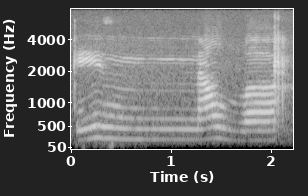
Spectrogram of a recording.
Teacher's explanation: Ingat nunnya bertasdid. Setiap nun bertasdid dibaca lama ya.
